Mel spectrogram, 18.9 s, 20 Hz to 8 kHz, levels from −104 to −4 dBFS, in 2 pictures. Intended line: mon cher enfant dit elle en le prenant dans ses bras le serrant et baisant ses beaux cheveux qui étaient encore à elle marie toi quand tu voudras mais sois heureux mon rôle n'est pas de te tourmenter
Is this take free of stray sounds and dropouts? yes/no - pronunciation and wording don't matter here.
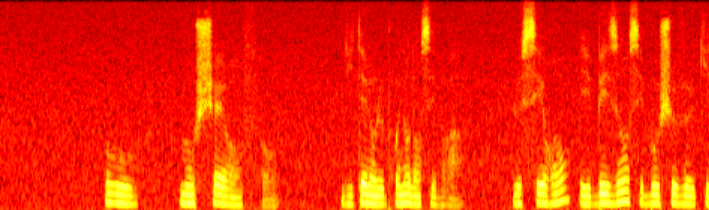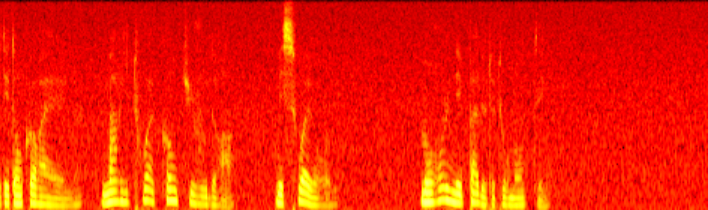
yes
